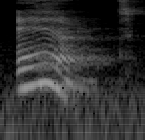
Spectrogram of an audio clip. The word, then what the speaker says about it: ant: ant. 어머니 발음이 좀 다르지 않나요? 우리가 그 옛날에 읽기 위주로 배웠을 때는 그냥 ant였지만 지금은 어때요? ant. A를 길게 발음하고 좀 더 강하게 발음하는 거 어머니 들리셨어요?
